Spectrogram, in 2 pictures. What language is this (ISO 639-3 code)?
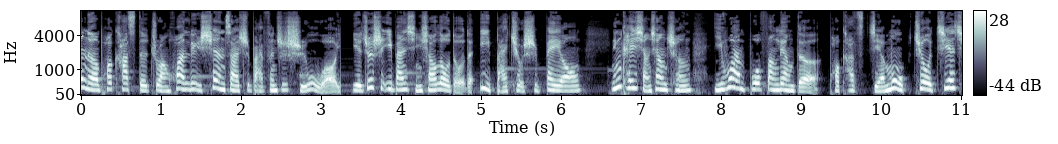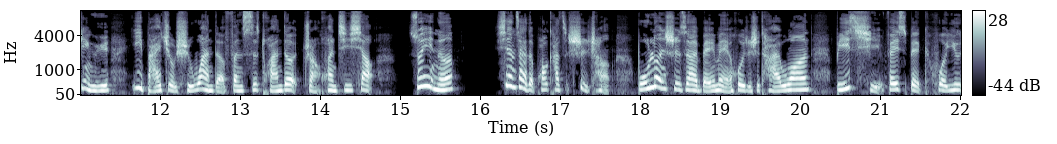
zho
